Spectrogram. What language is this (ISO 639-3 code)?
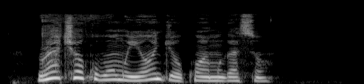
lug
